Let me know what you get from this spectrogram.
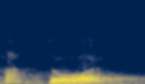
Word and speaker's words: Hazor: And so the Lord sold them again into the hand of Jabin, the king of Canaan, who reigned in Hazor. If you go on an extended tour of the Holy Land, you may be taken to Hazor. The guide will probably pronounce it Hatzor.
